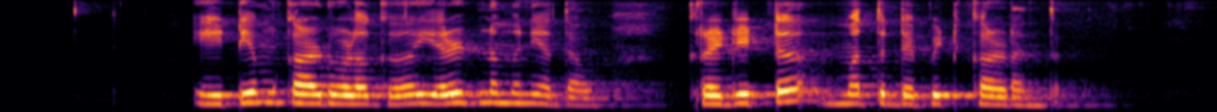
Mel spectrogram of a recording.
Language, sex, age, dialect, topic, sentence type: Kannada, female, 18-24, Dharwad Kannada, banking, statement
